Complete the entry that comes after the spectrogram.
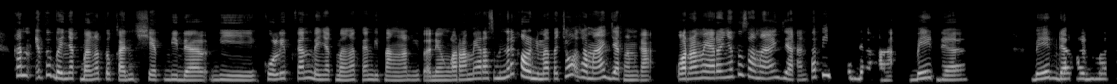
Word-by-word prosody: kan 420 +1 +3
itu - - -4
banyak 275 -1 +2
banget 230 +3 +1
tuh 250 - -4
kan 210 - +5
shade 220 0 -3
di 220 0 -2
da 195 0 +3
di 200 -1 -4
kulit 255 +3 -1
kan 275 +2 +2
banyak 225 -4 -2
banget 215 +2 -2
kan 215 +1 -3
di 220 - -9
tangan 200 0 0
gitu 210 - -9
ada 195 - -3
yang 195 - -3
warna 215 +1 +4
merah 275 +2 +1
sebenarnya 285 +12 -3
kalau 340 -6 +7
di 255 - 0
mata 260 +1 +1
cowok 435 +7 -1
sama 275 -3 +4
aja 275 -4 +2
kan 205 0 -3
Kak 200 0 0 0.2
warna 260 +1 +8
merahnya 310 +3 +3
tuh 465 - -4
sama 295 -6 +2
aja 295 -6 0
kan 210 +1 -6
tapi 415 - -2 0.2
beda 285 -1 -5
Kak, 190 0 -1 0.2
beda, 215 -4 -1 0.8
beda 265 +3 +1
kalau 260 0 -2
di - - -7
mata 255 0 -9
255 Hz, 240 wpm, -25 LUFS, 210-285 Hz, 0.8 s, warna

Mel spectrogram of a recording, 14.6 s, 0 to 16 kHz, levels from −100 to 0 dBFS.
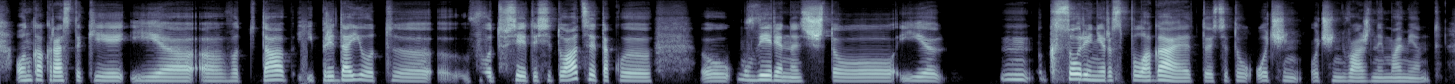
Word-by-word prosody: он 180 +1 -3
как 200 -1 -2
раз 180 0 +4
таки 165 -1 -2
и, 165 +1 -5
э, 160 0 -2
вот, 160 -2 -10 0.2
да, 195 +1 +3
и - - -13
придаёт, 190 +1 0
э, 155 -4 -6 0.5
вот 175 - -5
всей 195 -4 +5
этой 170 0 -4
ситуации 190 +6 +3
такую 165 -2 -4 0.5
у 155 +1 -7
уверенность, 185 -6 +2
что 155 -1 +4
и 165 -2 -5 0.6
н 215 -1 -9 0.2
к - - +1
ссоре 230 -3 +6
не 185 -1 -2
располагает. 180 -4 +2
То 155 - -8
есть 150 +1 -1
это 165 0 -12
очень 170 -3 0
очень 160 0 -1
важный 150 -1 -4
момент. 150 -2 -9
165 Hz, 130 wpm, -23 LUFS, 155-185 Hz, 0.6 s, ссоре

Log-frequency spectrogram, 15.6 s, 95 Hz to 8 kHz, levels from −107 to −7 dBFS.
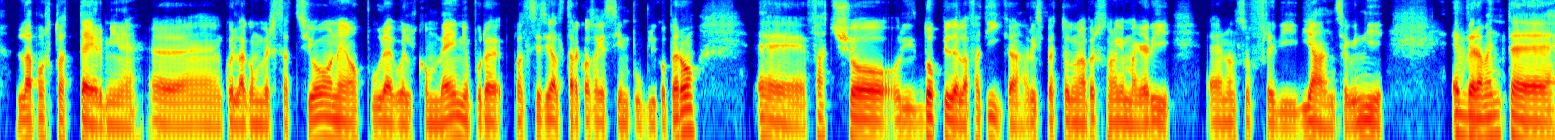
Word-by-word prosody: la 90 0 +3
porto 100 -1 -6
a - - -4
termine, 75 +1 +1
uhm, 80 -2 -2
quella 80 0 +1
conversazione, 90 +4 0
oppure 85 +1 0
quel 80 -1 -3
convegno, 90 +4 0
oppure 85 0 -1
qualsiasi - - -5
altra - - +1
cosa 90 - -3
che 85 - -1
sia 85 - -7
in 80 - -5
pubblico, - - -7
però, 120 +7 +6 0.6
ehm, 85 -5 -1
faccio 90 -2 +2
il 85 -1 -6
doppio 100 +1 +4
della 85 -3 +3
fatica 80 -6 -3
rispetto 85 +1 -4
ad 85 - -1
una 85 -1 +1
persona 95 -2 -3
che 85 - 0
magari, 85 0 0 0.3
ehm, 85 - -3
non 85 0 -3
soffre 85 +1 -6
di 75 -1 -6
di 85 +3 +1
ansia. 75 -4 +1
Quindi, 85 +1 0 0.7
è - - +3
veramente 95 -4 +4
85 Hz, 155 wpm, -24 LUFS, 80-90 Hz, 0.7 s, però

